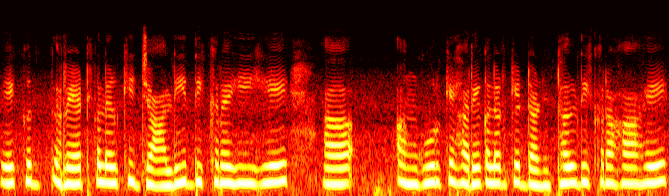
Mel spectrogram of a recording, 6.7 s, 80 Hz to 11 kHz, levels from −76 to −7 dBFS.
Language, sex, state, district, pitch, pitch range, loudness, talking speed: Hindi, female, Chhattisgarh, Balrampur, 235 Hz, 225-250 Hz, -12 LUFS, 160 wpm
